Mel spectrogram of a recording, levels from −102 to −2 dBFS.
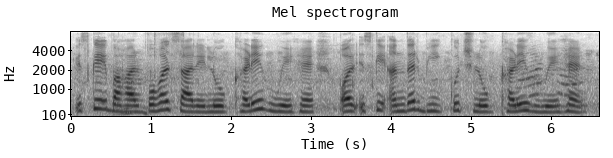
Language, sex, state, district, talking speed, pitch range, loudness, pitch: Hindi, male, Uttar Pradesh, Jalaun, 155 wpm, 210-250 Hz, -24 LUFS, 225 Hz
